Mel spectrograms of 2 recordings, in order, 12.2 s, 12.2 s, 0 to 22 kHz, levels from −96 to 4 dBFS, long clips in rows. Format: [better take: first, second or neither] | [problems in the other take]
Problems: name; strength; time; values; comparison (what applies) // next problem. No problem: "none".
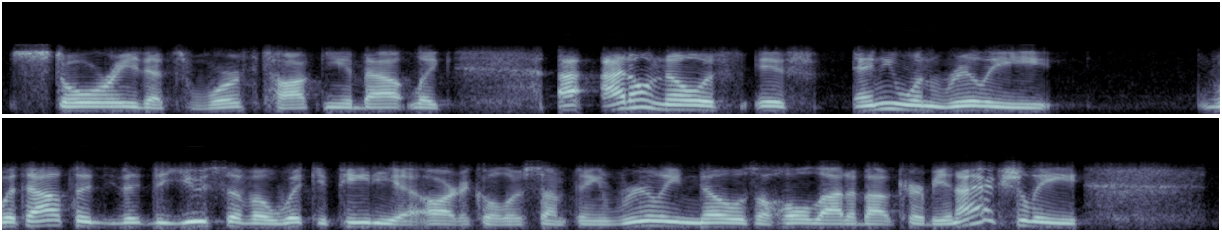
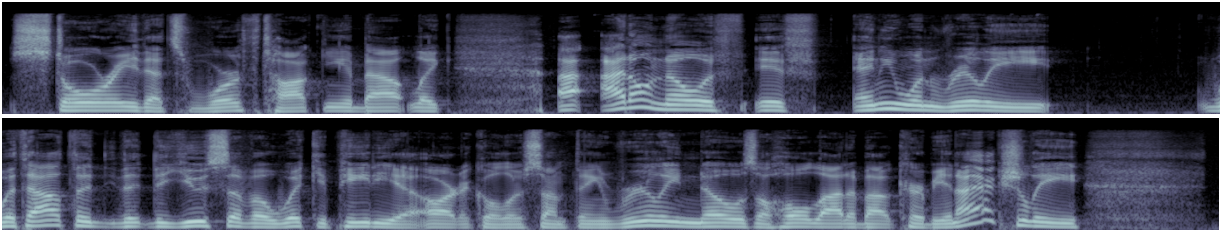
second | phone-call audio; nothing above 3.5 kHz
